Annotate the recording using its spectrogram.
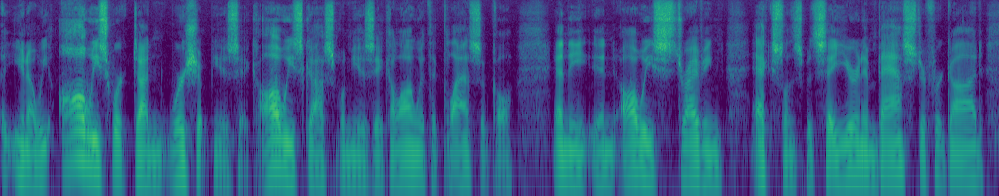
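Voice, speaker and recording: At a moderate pace, a man speaks with a very deep, low pitch and ordinary pitch variation in a very clean recording with a silent background. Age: 70s. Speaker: singer and voice teacher. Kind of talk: interview. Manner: exuberant laugh; halting.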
